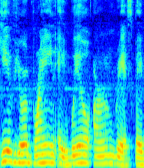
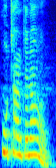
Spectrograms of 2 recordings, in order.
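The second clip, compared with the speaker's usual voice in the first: high, wondering question; puzzled; 11 semitones higher than usual. Retold or imitated. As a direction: ask it baffled. Waking to find TV on.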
